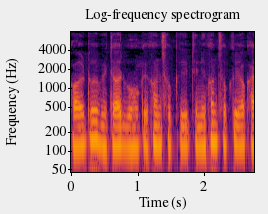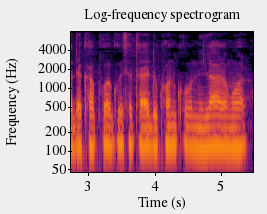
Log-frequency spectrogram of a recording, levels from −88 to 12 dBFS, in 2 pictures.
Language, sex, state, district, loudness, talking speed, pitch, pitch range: Assamese, male, Assam, Sonitpur, -18 LUFS, 165 wpm, 125 Hz, 120-130 Hz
